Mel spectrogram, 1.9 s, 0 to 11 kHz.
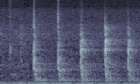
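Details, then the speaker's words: Honda City at 100,000 km on lift, suspension rocked: sharp regular knocks about three per second from worn sway bar link; steering rack also has play. "barulho da da bieleta Fazendo bastante barulho né"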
